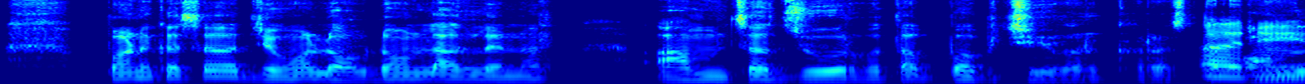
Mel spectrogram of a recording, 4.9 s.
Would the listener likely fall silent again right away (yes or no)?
no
